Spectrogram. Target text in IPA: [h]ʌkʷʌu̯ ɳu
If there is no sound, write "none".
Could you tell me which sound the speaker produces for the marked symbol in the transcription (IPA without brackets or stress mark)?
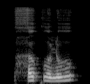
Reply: h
